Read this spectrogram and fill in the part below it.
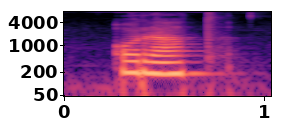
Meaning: to plough
- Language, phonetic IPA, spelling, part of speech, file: Czech, [ˈorat], orat, verb, Cs-orat.ogg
